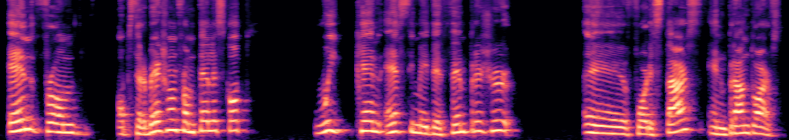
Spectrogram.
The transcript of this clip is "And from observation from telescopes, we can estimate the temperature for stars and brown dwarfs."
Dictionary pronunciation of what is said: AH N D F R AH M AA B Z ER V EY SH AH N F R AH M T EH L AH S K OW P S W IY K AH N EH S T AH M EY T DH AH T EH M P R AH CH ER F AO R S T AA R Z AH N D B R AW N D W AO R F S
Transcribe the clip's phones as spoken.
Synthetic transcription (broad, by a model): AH N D F R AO M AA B S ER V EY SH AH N F R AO M T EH L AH S K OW P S W IY K AH N EH S T AH M EY T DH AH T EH M P R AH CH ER F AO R S T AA R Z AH N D B R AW N D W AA R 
